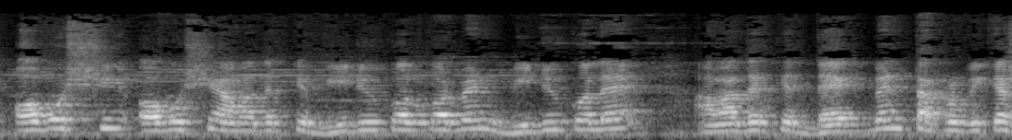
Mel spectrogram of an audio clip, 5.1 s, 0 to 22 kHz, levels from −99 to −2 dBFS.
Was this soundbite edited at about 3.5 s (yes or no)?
no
